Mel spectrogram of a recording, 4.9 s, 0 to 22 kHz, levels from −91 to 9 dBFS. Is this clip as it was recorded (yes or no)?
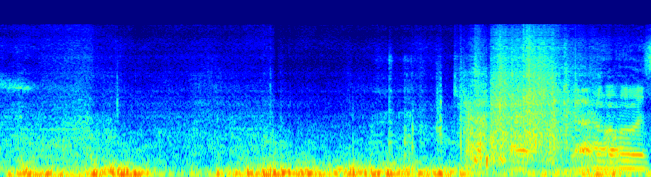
no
